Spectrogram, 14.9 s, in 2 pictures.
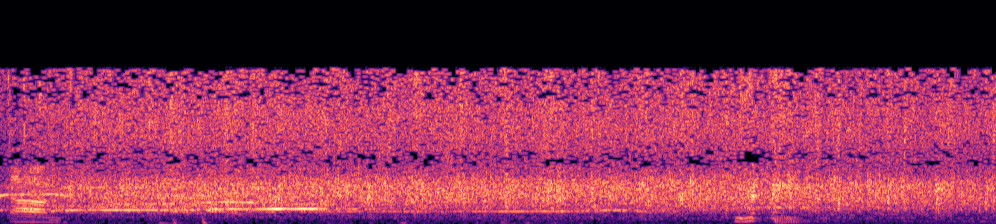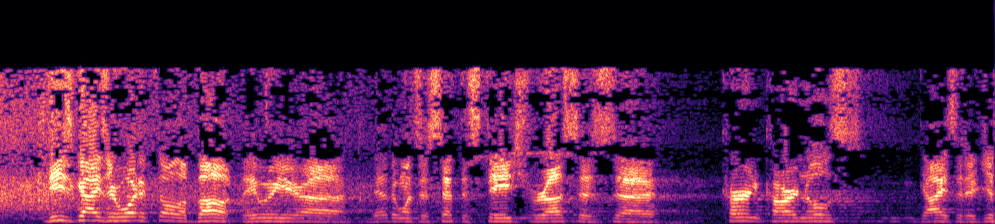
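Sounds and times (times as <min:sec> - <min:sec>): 
faint cheering: 0:00.0 - 0:07.2
audience applause: 0:00.0 - 0:10.4
speech: 0:00.1 - 0:00.7, 0:07.8 - 0:14.9.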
